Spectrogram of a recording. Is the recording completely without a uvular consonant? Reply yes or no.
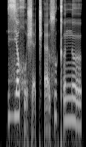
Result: no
